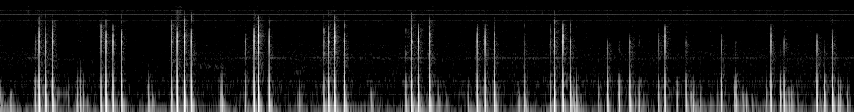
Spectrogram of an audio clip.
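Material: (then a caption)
Glycerin soap. A translucent, palm-sized solid glycerin soap bar with embedded colored balls is held above a microphone and tapped with long nails. Quiet, sharp clicky taps come in quick bursts of two to four, each with a dull low thud underneath and a bright tick on top that dies away almost instantly.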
